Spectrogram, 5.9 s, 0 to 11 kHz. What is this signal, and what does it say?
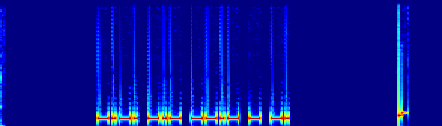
Morse code, heard as a keyed tone, about 25 wpm, 690 Hz. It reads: CKQTN
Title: Code Groups - 5 Letters - 25wpm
